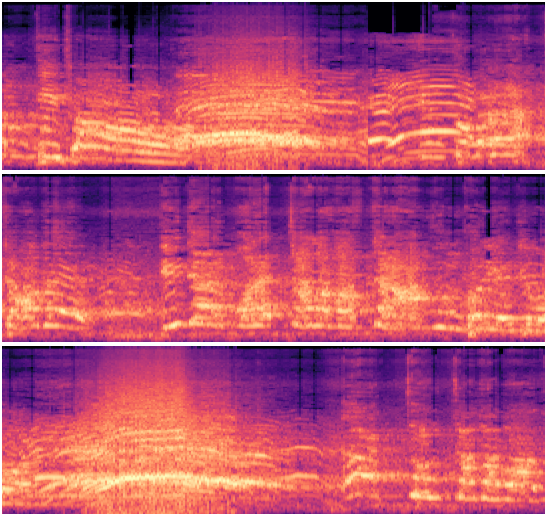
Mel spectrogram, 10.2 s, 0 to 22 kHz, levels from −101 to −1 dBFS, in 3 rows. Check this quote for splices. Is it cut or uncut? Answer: cut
